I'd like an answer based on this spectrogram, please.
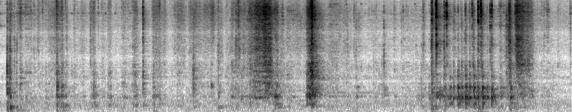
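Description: Tools working on the metal casing of a disk-array storage unit during disassembly: scattered clicks, knocks and scrapes, then a power tool whirring for about a second near the end.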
